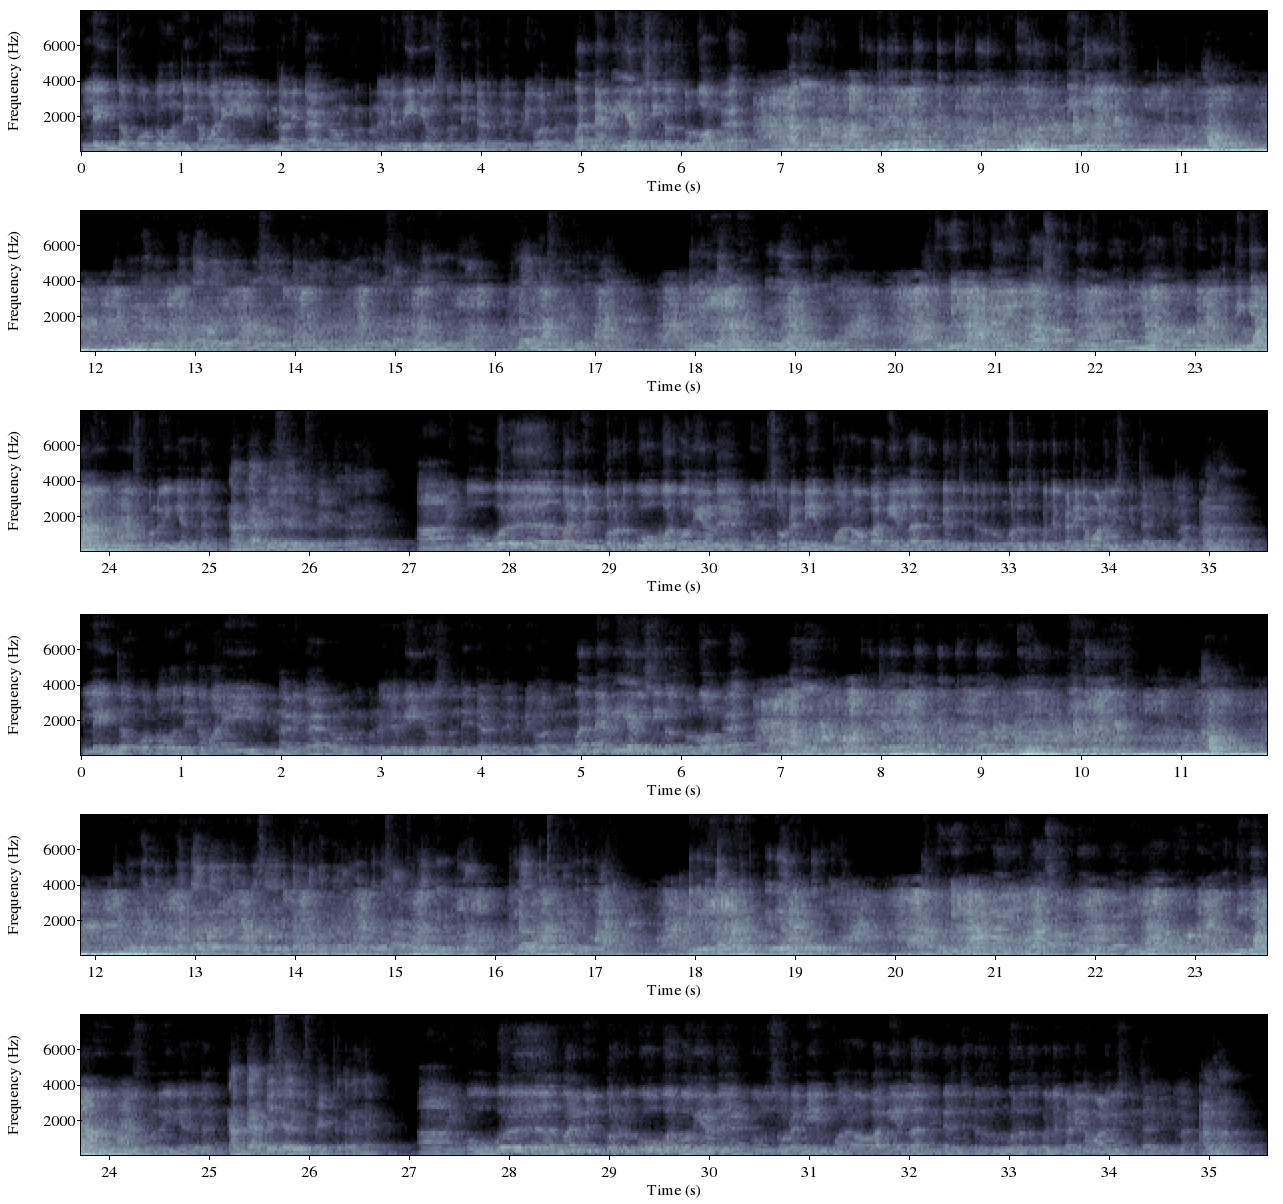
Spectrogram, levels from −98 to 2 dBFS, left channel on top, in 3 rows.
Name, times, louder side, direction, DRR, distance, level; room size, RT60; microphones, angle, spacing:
voice 1, 0.0-6.6 7.0-11.7 12.3-12.5 17.9-18.2 20.3-25.5 27.1-35.1, left 2 dB, 80° left, -2 dB, 0.6 m, -40 dB
sound 1, 6.7-24.2, equal, 50° left, 1.5 m, -26 dB
voice 2, 11.2-11.6 12.2-15.8 16.1-17.3 17.8-19.6 20.2-20.3 25.2-26.7 34.9-35.2, right 1 dB, 30° right, -1 dB, 0.5 m, -39 dB
2.6 x 2.4 x 2.7 m, 1.1 s
head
